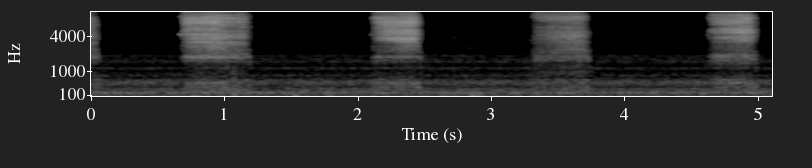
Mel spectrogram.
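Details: Five wild barn owl nestlings with their mother at the nest; four harsh hissing bursts of varying length, spaced over five seconds, above a constant low-frequency hum.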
